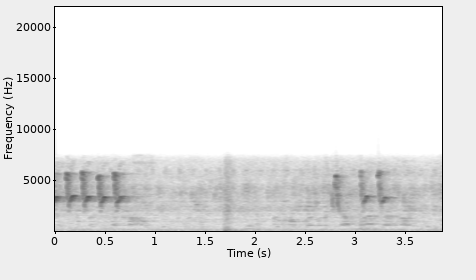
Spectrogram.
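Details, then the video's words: Bar-winged prinia in semi ngebrem song: brief clusters of four quick, sharp high notes at the start and again near the end, separated by a quieter stretch with background hiss. "burung ciblek semi ngebrem gacor"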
